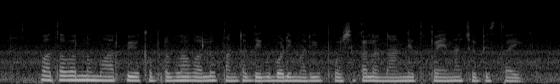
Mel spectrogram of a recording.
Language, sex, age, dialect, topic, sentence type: Telugu, female, 18-24, Central/Coastal, agriculture, statement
